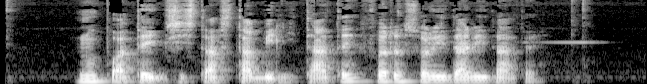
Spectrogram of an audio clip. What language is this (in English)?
Romanian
